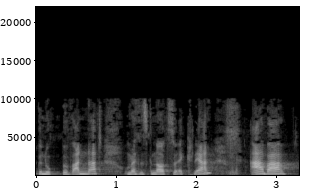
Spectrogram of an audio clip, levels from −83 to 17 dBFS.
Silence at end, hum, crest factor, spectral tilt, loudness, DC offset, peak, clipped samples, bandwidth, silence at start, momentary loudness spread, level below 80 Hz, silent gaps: 0.05 s; none; 20 dB; -4 dB/octave; -22 LUFS; under 0.1%; -2 dBFS; under 0.1%; 10.5 kHz; 0 s; 14 LU; -58 dBFS; none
